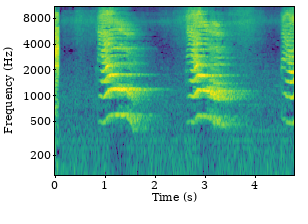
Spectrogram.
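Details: Domestic cat uttering repeated nasal meows, each swelling and fading over about a second, roughly every two seconds, with a third beginning at the end.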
